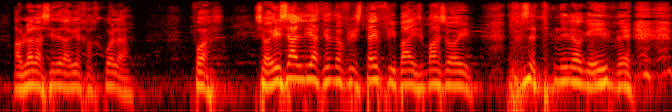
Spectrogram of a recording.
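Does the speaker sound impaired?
No.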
